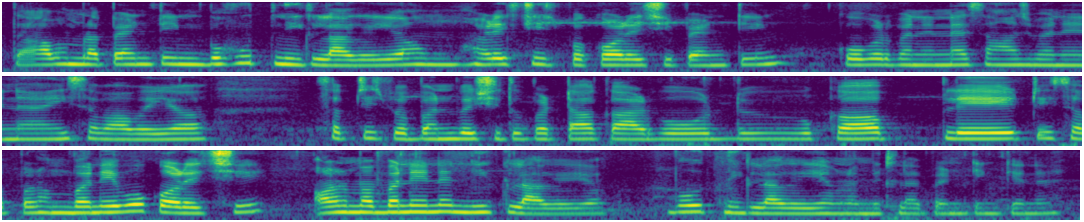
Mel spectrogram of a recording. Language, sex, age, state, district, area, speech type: Maithili, female, 18-30, Bihar, Madhubani, rural, spontaneous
